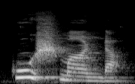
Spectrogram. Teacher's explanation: you will feel that slight opening in the mouth when you say sh, like a air coming out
